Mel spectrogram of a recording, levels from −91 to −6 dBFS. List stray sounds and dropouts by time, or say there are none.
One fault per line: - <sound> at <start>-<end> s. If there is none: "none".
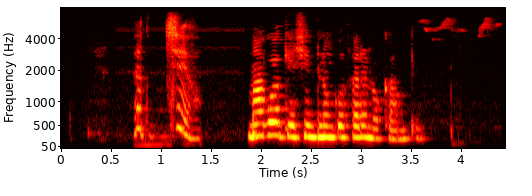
- sneeze at 0.7-1.4 s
